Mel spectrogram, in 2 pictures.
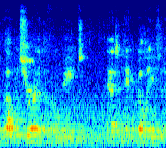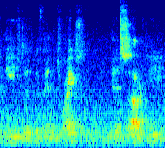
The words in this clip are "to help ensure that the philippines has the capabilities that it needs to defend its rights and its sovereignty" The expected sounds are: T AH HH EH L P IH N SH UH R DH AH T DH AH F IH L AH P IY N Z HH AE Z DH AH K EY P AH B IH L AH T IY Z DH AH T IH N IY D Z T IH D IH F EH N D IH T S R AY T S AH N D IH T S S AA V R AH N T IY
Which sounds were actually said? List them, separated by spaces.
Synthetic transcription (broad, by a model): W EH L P IH N SH UH R DH AH T DH AH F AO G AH IH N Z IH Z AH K EY P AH B IH L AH T IY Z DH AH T IH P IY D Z T IH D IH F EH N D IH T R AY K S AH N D IH T S S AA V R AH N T IY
